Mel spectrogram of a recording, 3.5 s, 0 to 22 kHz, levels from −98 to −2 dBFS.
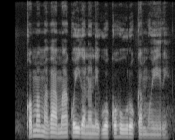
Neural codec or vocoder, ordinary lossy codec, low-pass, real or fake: none; none; none; real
